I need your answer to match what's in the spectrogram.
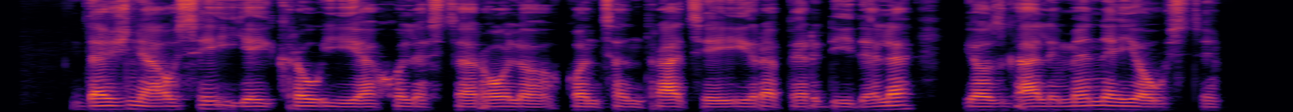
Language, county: Lithuanian, Kaunas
